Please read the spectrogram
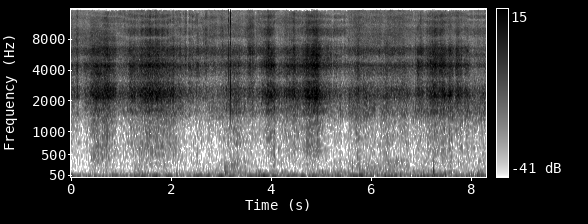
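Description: Snowboard sliding and carving over soft snow: a hissing scrape that swells and fades with each turn. A single sharp click about three seconds in.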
